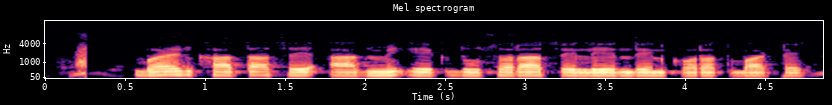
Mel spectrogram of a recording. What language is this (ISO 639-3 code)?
bho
